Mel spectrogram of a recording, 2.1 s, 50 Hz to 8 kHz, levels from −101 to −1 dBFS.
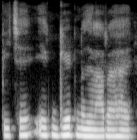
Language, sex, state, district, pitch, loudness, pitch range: Hindi, male, Jharkhand, Garhwa, 155 Hz, -14 LUFS, 140-160 Hz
